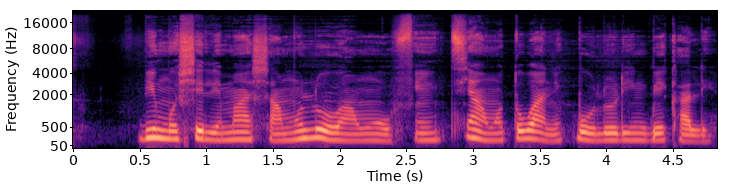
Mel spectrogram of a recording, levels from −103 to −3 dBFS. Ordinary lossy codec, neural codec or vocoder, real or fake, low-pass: none; none; real; 19.8 kHz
